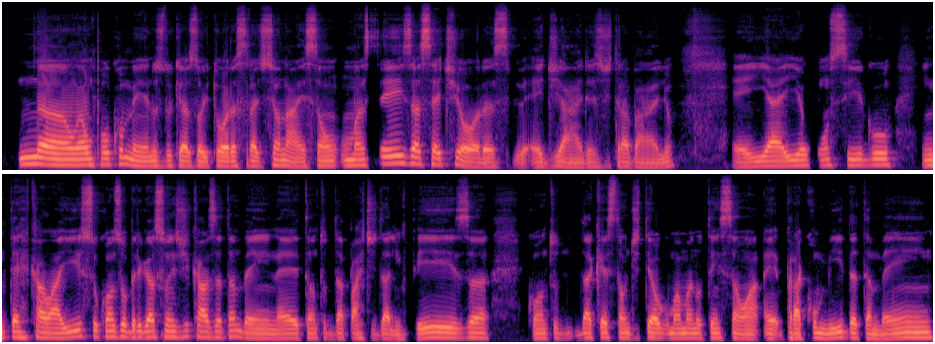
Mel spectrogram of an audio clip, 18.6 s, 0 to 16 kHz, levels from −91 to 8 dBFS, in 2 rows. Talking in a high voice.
No: low, 105 Hz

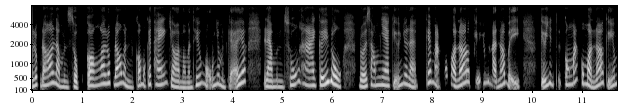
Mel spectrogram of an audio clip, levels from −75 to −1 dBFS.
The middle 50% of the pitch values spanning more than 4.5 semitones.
Yes: average, 5.3 semitones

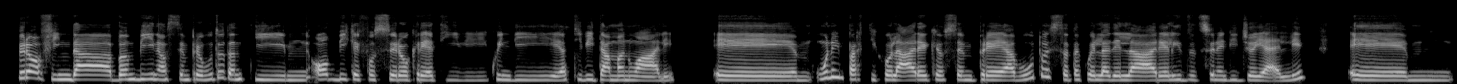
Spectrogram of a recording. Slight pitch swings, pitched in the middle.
No: narrow, 2.3 semitones; high, 205 Hz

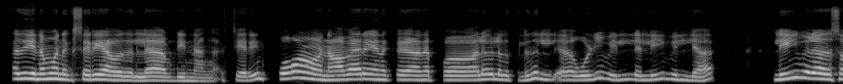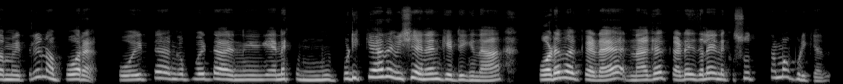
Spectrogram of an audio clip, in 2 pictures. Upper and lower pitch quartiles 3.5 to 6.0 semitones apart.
Yes: average, 3.8 semitones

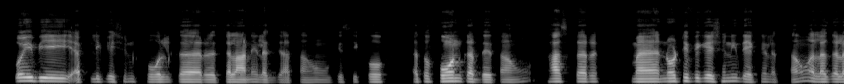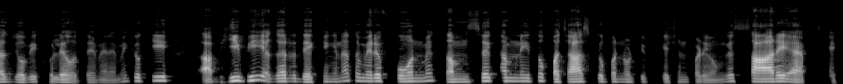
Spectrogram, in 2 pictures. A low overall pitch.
Yes: low, 125 Hz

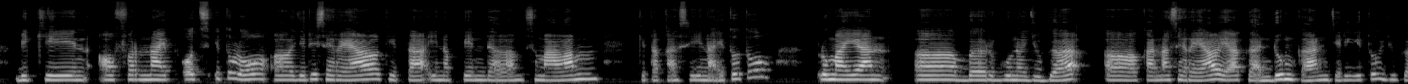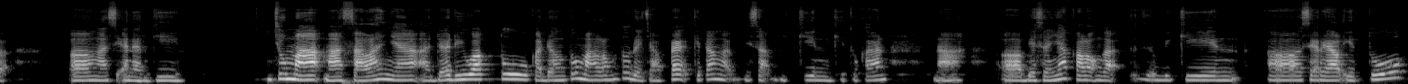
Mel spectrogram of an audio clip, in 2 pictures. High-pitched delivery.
Yes: high, 205 Hz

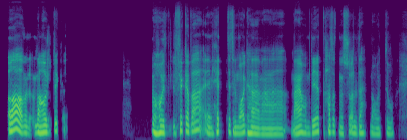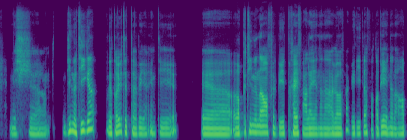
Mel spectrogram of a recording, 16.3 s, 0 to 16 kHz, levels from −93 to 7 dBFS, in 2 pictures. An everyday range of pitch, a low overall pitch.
Yes: average, 3.5 semitones; low, 125 Hz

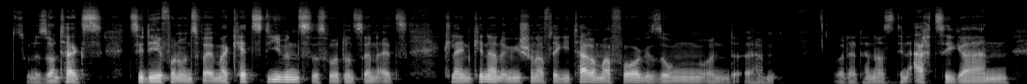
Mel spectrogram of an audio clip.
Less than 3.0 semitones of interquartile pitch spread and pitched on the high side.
No: narrow, 2.6 semitones; very low, 90 Hz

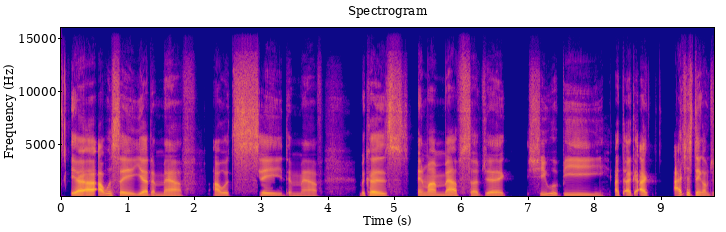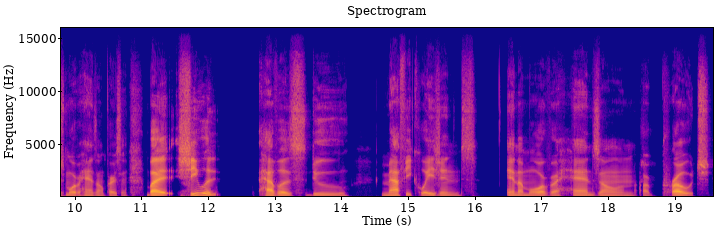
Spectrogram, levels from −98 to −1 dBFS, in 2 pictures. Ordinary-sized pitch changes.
Yes: average, 3.6 semitones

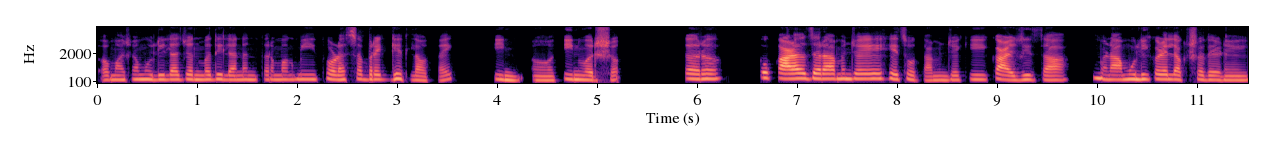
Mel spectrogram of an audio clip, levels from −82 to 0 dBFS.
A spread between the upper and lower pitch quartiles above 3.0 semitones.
No: narrow, 2.4 semitones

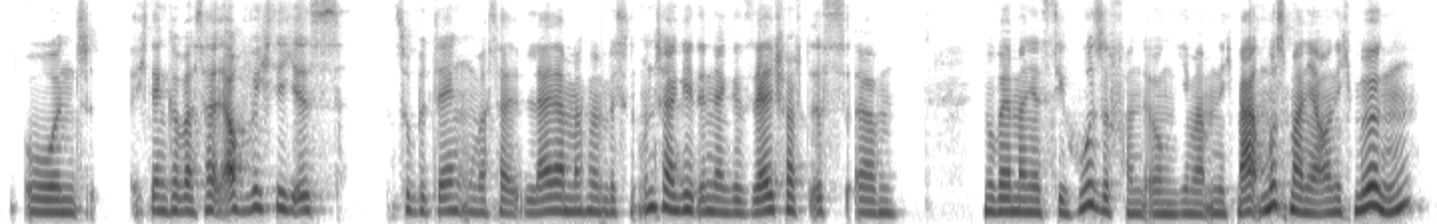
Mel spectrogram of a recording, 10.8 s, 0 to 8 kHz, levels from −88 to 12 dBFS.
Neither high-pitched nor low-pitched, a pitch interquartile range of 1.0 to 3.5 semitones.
Yes: medium, 180 Hz; average, 2.8 semitones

